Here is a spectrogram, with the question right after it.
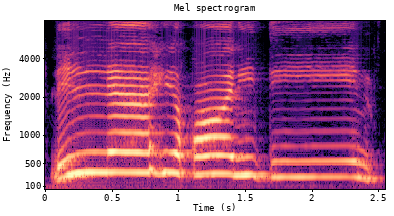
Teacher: ഖാഫ് ഇസ്തിഅലാഇൻ്റെ letter ആയതുകൊണ്ട് നാവിൻ്റെ back മുകളിലേക്ക് പൊക്കിയിട്ട് തഫ്ഹീം ചെയ്യുക. അലിഫ് സഗീറ കൂടെ വന്നു.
